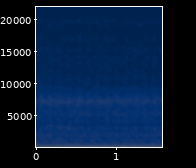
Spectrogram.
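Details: 2012 Chevy Cruze 1.8 L petrol, low on oil, idling with a smooth steady hum and even pulse, no knocks or misses, after a blown fuse was jumped to cure a click-no-start. Normal idle.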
